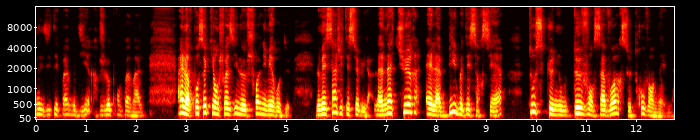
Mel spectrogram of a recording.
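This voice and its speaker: A woman's very deep, low voice with lively intonation and big swings in loudness. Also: very clean recording, silent background. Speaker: tarot card reader. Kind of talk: tarot reading guidance. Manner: halting, many fillers.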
